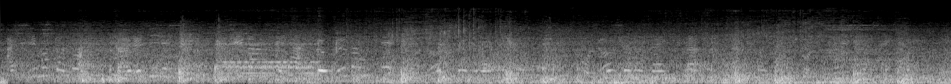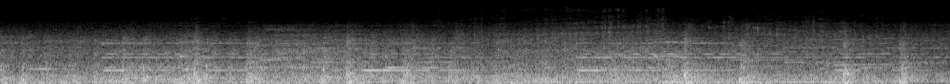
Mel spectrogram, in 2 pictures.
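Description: Train wheels squeal on the rails.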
